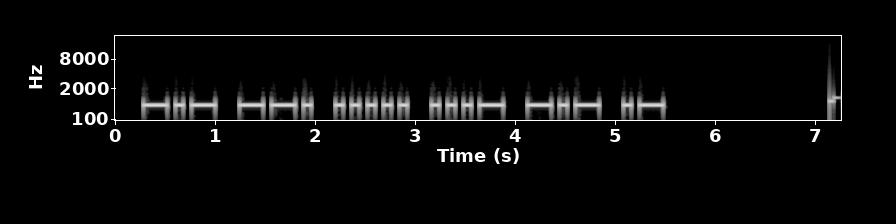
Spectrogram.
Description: Morse code, heard as a keyed tone, about 15 wpm, 700 Hz. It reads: KG5VKA
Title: USA Callsign DE Callsign - 6 Characters - 15wpm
